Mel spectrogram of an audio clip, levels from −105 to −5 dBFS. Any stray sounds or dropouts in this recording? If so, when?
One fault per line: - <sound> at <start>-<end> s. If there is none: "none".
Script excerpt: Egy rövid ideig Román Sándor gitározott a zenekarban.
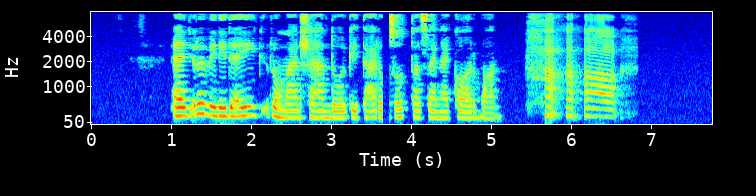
- dropout at 3.6-3.7 s
- laugh at 5.4-6.8 s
